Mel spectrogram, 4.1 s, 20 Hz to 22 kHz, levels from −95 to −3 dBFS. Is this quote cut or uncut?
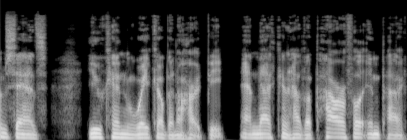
cut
